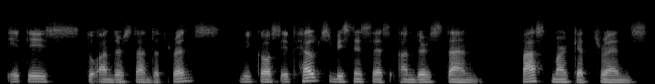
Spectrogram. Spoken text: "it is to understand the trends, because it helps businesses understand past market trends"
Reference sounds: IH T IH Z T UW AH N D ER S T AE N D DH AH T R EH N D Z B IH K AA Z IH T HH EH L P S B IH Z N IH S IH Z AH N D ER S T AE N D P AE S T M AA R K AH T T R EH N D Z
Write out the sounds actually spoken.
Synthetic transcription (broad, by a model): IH T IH S T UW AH N D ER S T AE N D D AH T R EH N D S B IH K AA S IH T HH EH L P S B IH S N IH S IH S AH N D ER S T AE N D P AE S T M AA R K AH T T R EH N D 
